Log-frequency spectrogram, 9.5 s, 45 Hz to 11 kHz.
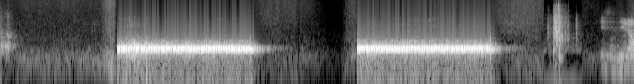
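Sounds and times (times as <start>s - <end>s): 
office telephone ringing tone: 1.7s - 3.9s, 5.3s - 7.5s.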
